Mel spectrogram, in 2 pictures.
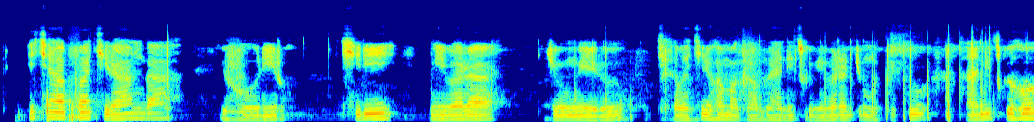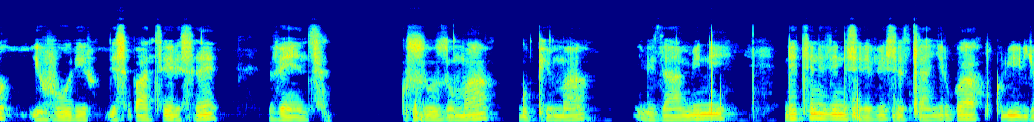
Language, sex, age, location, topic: Kinyarwanda, male, 18-24, Nyagatare, government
